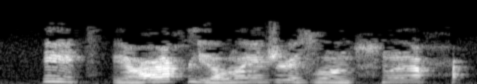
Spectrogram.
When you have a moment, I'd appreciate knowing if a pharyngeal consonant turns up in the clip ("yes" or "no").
yes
